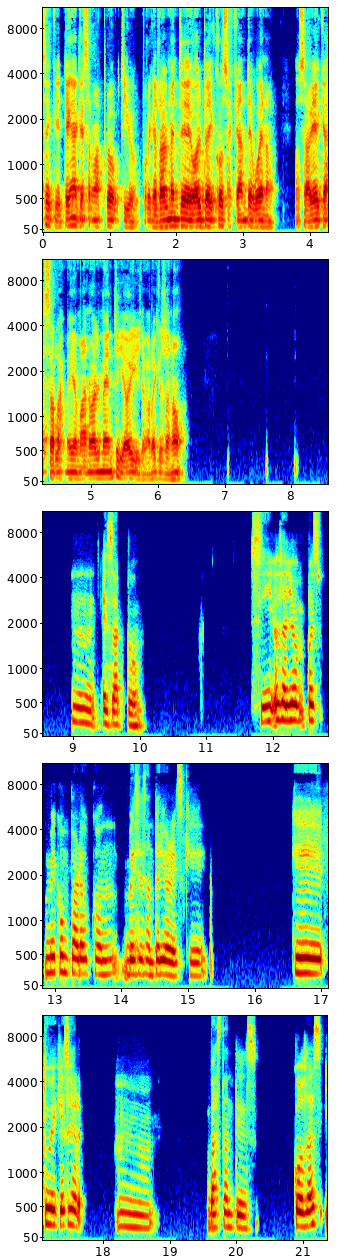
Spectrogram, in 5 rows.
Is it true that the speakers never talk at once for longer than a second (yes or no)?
yes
